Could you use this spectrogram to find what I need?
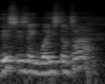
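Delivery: ordinary delivery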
